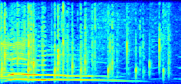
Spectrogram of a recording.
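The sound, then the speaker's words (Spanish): A burst of applause with rapid, dense claps under a long, loud cheering shout that slowly falls in pitch, then a few scattered claps as it fades out. “Venga, un aplauso, un aplauso. ¡Bravo”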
